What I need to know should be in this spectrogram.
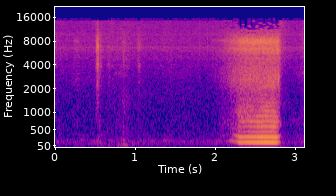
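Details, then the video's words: Ten-year-old cat Freddy dozing, eyes open, dreaming; after a few soft clicks and quiet stirring comes one deep, buzzing snore lasting about half a second. "Snoring Sleeping Cat"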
